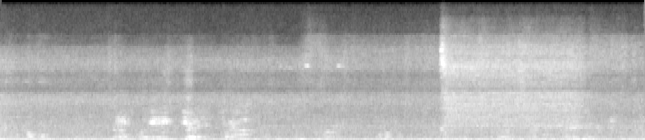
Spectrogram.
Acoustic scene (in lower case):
subway train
